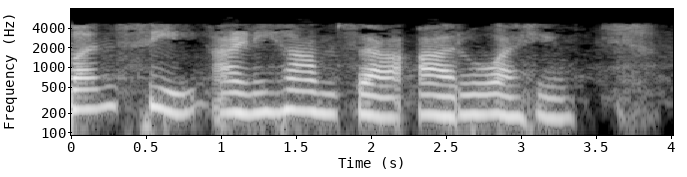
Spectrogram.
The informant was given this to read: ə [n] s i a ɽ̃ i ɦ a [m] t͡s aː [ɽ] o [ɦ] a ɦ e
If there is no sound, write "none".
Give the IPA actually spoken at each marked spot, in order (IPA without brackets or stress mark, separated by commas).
n, m, ɾ, none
